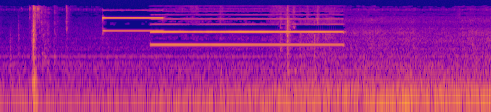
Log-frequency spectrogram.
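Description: A high electronic beep: one steady tone, held about three seconds and starting a little over a second in, over a low steady rumble. A single click comes just before it.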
